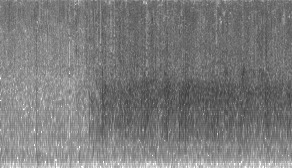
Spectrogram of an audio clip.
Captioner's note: applause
